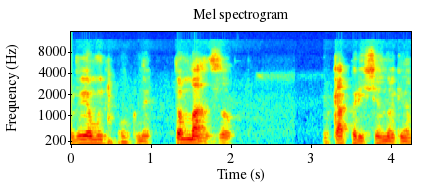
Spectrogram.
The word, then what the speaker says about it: Tommaso: Tommaso. Caprichando aqui na pronúncia. Tommaso, porque tem dois M, tem que dar essa.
